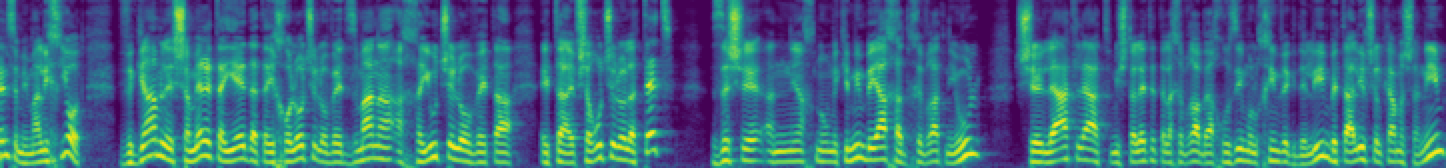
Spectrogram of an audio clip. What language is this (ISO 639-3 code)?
heb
